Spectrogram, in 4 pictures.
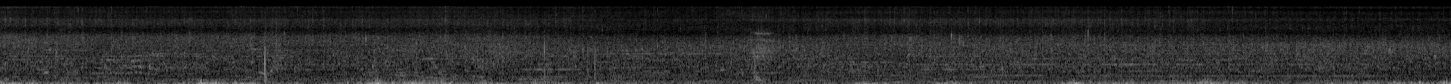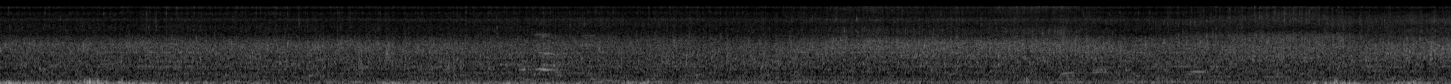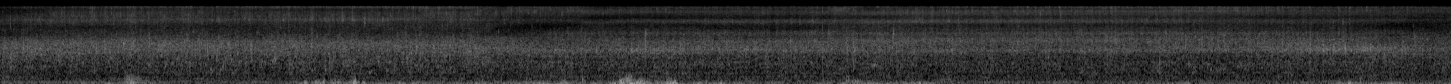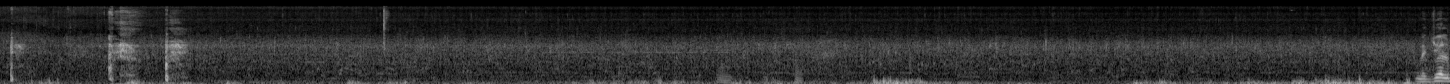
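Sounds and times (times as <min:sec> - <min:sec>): outdoor background hiss: 0:00.0 - 0:58.0.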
